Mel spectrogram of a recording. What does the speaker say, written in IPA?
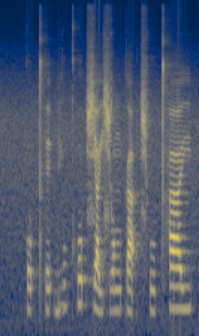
ko˨ʔt̪ʰe˨ʔ bju˥˧kʰo˦ʔɕa˨˩j ɕɔ˧ŋka˨ʔt͡ɕʰu˨˩ t̪ʰa˦j

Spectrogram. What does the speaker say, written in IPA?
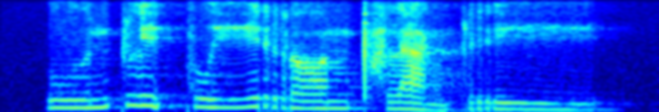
wu˦˥npli˥˩ʔkwiː˦˥ rɔː˧npʰla˨˩ŋpriː˧

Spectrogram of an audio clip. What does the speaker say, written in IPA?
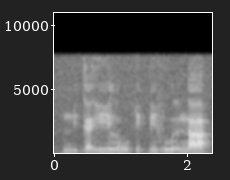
ŋi˨ɡɛ˨ɣiː˦ luː˨hi˦ k͡pi˦vuː˦rna˦

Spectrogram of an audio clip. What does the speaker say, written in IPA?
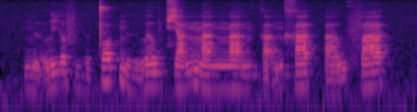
nɨ̰˧˨ə̯ li˧ə̯fi̤˨˩ə̯ t̪ɔ˦˥t̚nɨ̤˨˩ lə˧wt͡ɕa˨˦n ŋa˧nŋa˧n ka̰˧˥nxa˦˥t̚ʔa˨˦w fa˦˥t̚

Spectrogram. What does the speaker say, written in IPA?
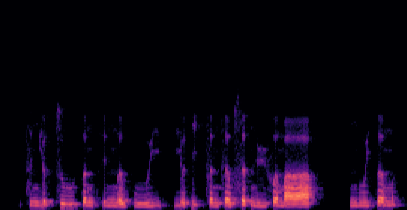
t͡sɪ˧ŋjɵ˥t̚ t͡suː˥t̪ɐ˧ŋ t̪ʰɪ˨˧ŋn̪ɐ˨˥wpuː˨˥j | jɵ˨˥t̚iː˧k̚ sɐ˨ŋsɐ˧wsɐ˥t̚ n̪yː˨fɐ˥maː˨˥ | ŋuː˨˧j t̪ɐ˥m

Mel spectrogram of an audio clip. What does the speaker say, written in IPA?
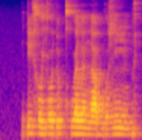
ɗixojo ɗokʷʰa lʌna bozĩb

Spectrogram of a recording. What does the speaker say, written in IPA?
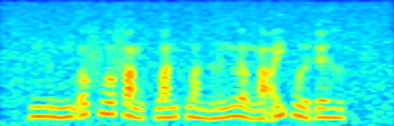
ɲo̤˨˩nɲṵ˧˥ə̯ fu˨˦ə̯fa˧˩ŋ hwa˨˦nhwa̤˨˩nɣɨ˨˦n ləː˧˩ŋa̰ː˧˥jhwɨ˧˩ ɗe˧ɣɨ˨˩k̚

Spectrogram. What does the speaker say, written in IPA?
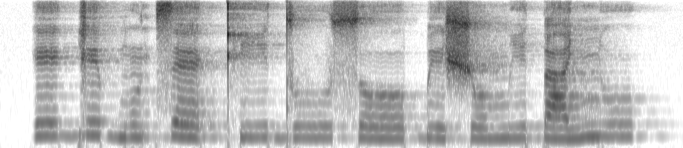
e˦ɡe˦ bũ˨t͡sɛ˦˨ kʼi˦ duː˨soː˨ ɓɪ˨ʃo˨mi˨ ɗa˨ɲu˦

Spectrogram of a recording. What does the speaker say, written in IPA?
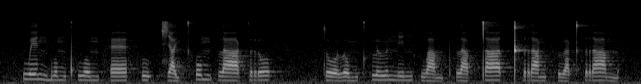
kwe˥˩nbo˧mkʰwo˧m hɛː˦˥hu˥˩ʔ t͡ɕa˨˩jkʰo˥˩m plaː˧kro˦˥k̚ | toː˨˩lo˩˦mkʰlɯː˦˥ ni˦˥nkwa˨˩m pʰla˨˩p̚taː˦˥t̚kʰra˧ŋ hɯ˩˦a̯kʰra˥˩m

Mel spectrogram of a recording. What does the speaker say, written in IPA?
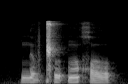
nɵvǁuʔũ χo

